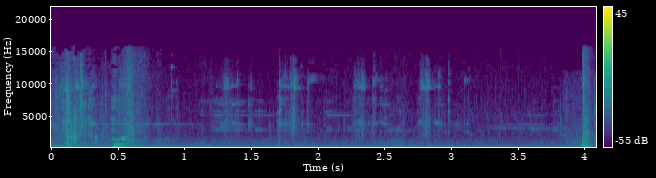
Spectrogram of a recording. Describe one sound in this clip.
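A heavy chain rattles as someone climbs it.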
